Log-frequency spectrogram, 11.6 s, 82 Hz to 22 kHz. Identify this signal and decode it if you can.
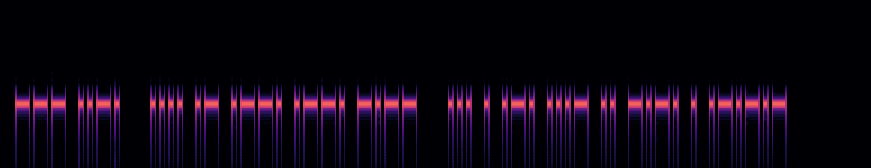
Morse code, heard as a keyed tone, about 20 wpm, 700 Hz. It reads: OF HAPPY SERVICE.
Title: Sentences from Top 1000 Words - Review Part 4 - 20wpm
